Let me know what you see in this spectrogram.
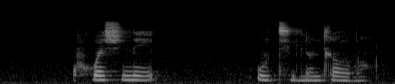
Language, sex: Zulu, female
